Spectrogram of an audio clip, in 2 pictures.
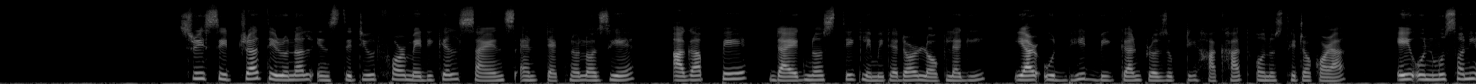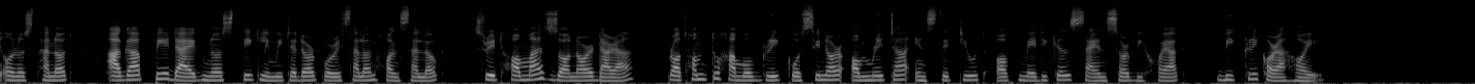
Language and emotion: Assamese, neutral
